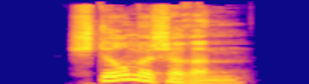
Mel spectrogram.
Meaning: strong dative masculine/neuter singular comparative degree of stürmisch
- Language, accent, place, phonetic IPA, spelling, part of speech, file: German, Germany, Berlin, [ˈʃtʏʁmɪʃəʁəm], stürmischerem, adjective, De-stürmischerem.ogg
